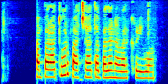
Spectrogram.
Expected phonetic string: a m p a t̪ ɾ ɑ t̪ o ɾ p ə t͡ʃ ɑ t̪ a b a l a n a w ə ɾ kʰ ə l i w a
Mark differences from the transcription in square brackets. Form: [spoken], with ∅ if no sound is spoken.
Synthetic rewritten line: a m p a [∅] ɾ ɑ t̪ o ɾ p [ɑ] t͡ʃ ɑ t̪ a b a l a n a w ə ɾ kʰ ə [ɽ] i w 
